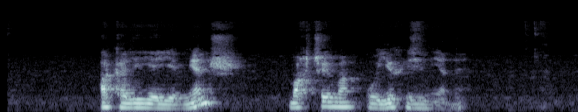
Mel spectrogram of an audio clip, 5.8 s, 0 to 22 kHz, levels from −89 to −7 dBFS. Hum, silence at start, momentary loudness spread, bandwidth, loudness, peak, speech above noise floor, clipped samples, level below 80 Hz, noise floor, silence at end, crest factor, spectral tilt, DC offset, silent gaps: none; 1 s; 14 LU; 10.5 kHz; -28 LUFS; -10 dBFS; 39 dB; under 0.1%; -60 dBFS; -66 dBFS; 1.15 s; 20 dB; -7 dB/octave; under 0.1%; none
